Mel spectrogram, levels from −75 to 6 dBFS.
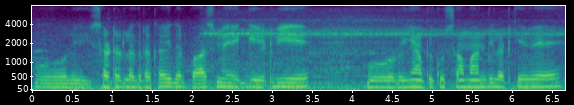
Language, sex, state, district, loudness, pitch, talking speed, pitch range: Hindi, male, Rajasthan, Jaipur, -15 LUFS, 125 Hz, 200 wpm, 125-135 Hz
